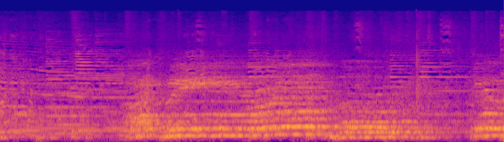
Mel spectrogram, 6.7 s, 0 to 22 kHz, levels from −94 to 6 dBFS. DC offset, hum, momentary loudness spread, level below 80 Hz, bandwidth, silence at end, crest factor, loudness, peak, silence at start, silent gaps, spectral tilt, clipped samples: under 0.1%; none; 11 LU; -56 dBFS; 15.5 kHz; 0 s; 14 dB; -21 LUFS; -6 dBFS; 0 s; none; -7 dB/octave; under 0.1%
